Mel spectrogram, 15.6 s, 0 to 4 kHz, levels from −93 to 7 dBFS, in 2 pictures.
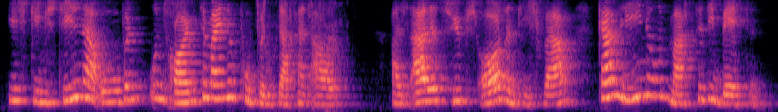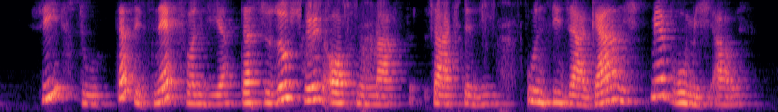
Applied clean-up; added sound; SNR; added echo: neural separator model SepFormer DNS4.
